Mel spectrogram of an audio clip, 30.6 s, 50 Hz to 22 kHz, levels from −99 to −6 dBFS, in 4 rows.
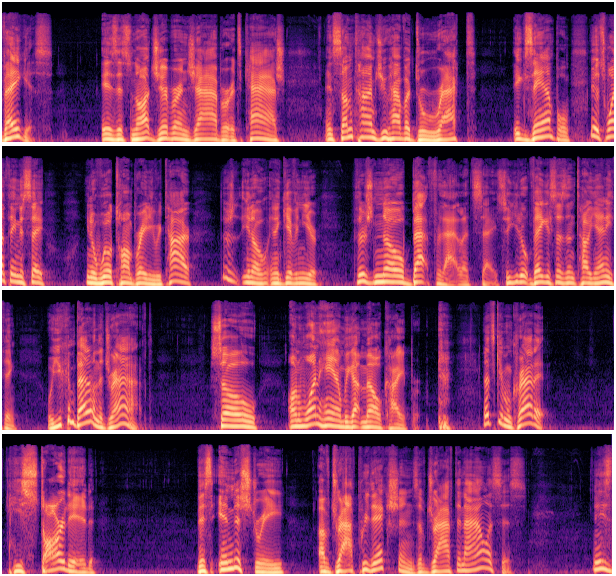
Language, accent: English, American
